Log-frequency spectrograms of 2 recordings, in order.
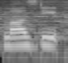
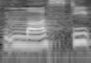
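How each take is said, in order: First: The middle consonant sounds like a Z. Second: The middle consonant is a soft S sound. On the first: "with a harder S sound, more like the Z sound" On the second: "the way it's spelled"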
